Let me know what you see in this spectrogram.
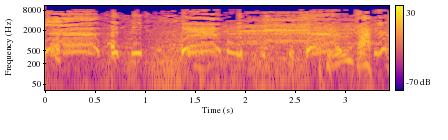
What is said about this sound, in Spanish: Y los pollos de fondo le contestan, escuchá.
